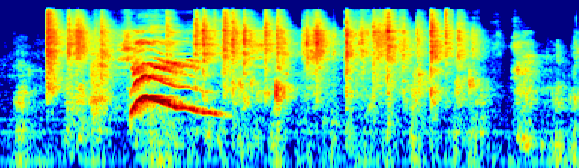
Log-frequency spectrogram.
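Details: Pug playing tug of war with socks, giving one loud, drawn-out whine that rises then falls, followed by continued scuffling, tugging and rustling sounds of play indoors.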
